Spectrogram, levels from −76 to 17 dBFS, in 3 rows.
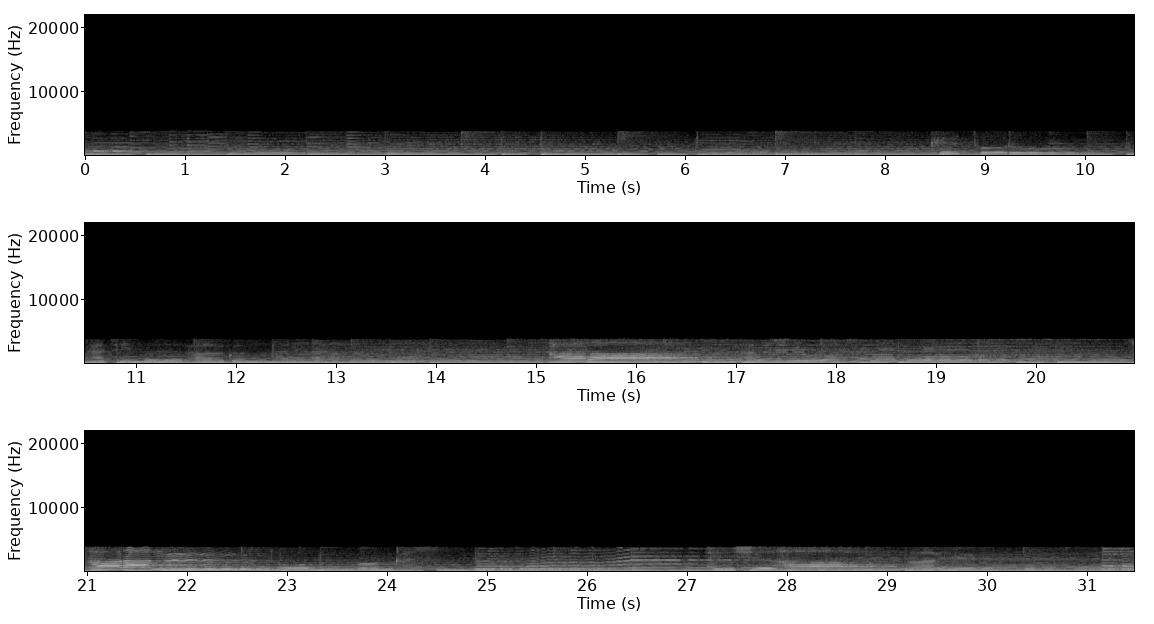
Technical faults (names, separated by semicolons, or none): none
